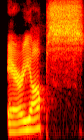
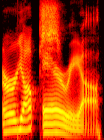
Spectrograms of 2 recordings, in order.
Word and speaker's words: Eryops: It's Eryops or Eryops. Eryops. What was Eryops? Yops. Yeah, I always thought the Y was and the R were switched. But no, it's Eryops.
